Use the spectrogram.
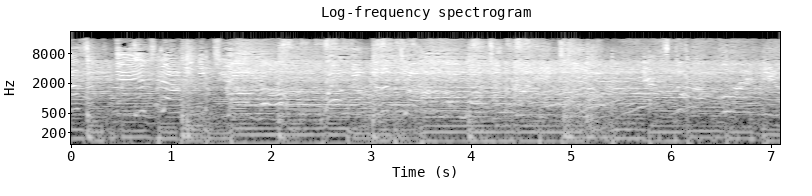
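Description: A loud hard rock song plays steadily, with dense distorted guitars, a driving drum beat and a raw, shouting vocal filling the whole stretch.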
